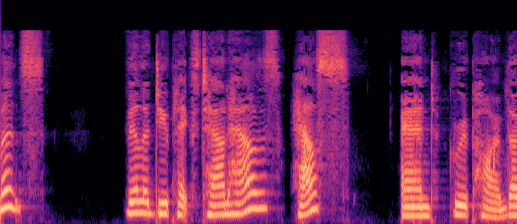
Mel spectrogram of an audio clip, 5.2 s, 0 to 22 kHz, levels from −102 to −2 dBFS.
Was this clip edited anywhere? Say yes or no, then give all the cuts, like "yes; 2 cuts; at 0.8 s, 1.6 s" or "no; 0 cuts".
yes; 1 cut; at 2.8 s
